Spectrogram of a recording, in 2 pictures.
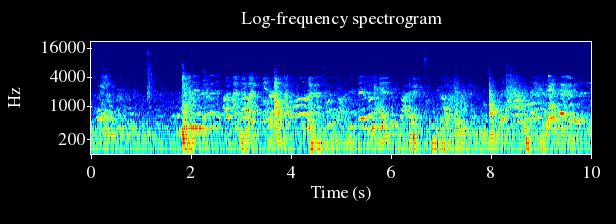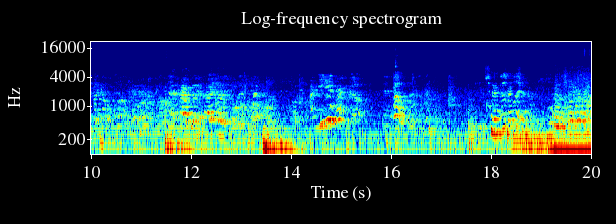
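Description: Several young people talk and laugh in an echoing hall.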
